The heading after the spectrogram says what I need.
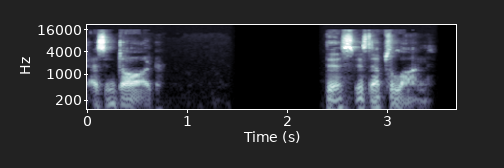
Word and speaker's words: epsilon: This is epsilon. It is always a short vowel and is pronounced like the E in bet.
